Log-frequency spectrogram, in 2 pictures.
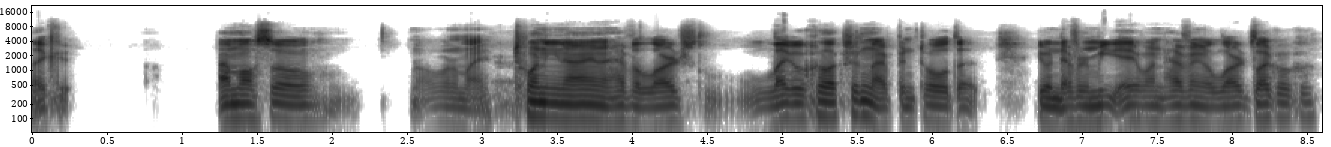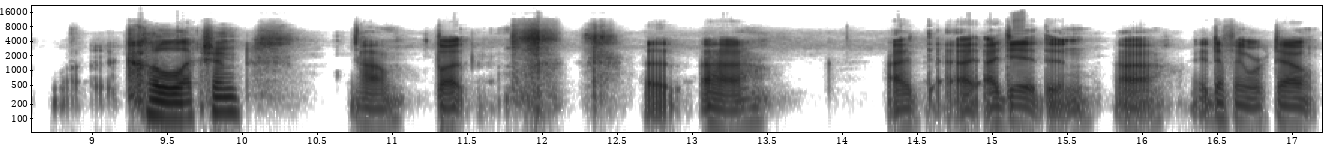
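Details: Stuttering in an adult man, starting around age 3 when he developed Lyme disease from a tick bite, which he still has. It was full-blown by middle school and is now somewhat controlled, with bad days or weeks; briefly closing his eyes eases blocks and repetitions.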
